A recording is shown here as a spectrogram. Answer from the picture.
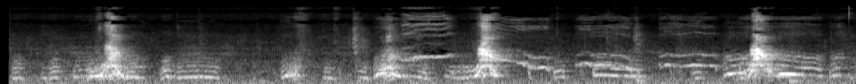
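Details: Three-week-old puppies giving short, high, wavering whines and squeaks in irregular bursts, some rising then falling, with faint human voices and rustling in the background.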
